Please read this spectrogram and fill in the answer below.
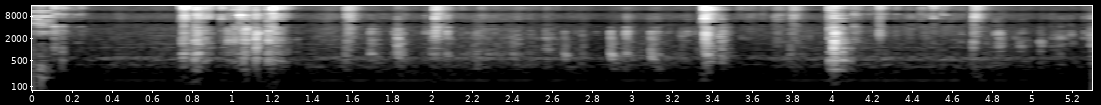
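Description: Hand tools clicking and tapping on metal parts, irregular light metallic clicks with a few sharper ones scattered through, as the next fastener is worked loose.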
